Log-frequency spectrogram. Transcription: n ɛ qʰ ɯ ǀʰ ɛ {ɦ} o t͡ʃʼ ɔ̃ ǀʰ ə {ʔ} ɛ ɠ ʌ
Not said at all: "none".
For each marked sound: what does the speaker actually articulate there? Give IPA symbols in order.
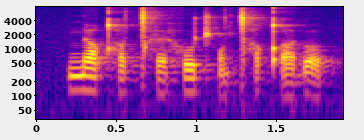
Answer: h, qʼ

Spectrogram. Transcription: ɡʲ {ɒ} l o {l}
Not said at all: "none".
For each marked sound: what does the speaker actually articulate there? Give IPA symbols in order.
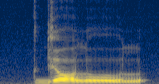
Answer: ɒ, l

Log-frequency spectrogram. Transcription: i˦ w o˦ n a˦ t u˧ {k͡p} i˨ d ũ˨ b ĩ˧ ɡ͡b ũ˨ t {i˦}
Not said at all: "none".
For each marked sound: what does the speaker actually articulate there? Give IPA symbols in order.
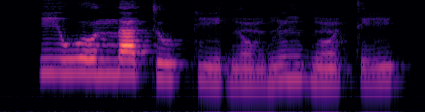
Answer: k, i˨˦

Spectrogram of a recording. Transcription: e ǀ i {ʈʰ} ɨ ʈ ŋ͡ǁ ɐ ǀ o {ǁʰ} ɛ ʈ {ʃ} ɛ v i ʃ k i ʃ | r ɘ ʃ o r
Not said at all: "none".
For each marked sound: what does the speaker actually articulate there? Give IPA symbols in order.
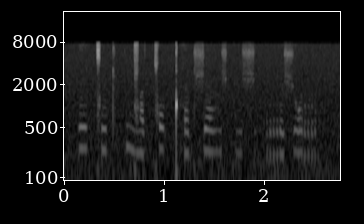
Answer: ʈʰ, ǃʰ, ʃ

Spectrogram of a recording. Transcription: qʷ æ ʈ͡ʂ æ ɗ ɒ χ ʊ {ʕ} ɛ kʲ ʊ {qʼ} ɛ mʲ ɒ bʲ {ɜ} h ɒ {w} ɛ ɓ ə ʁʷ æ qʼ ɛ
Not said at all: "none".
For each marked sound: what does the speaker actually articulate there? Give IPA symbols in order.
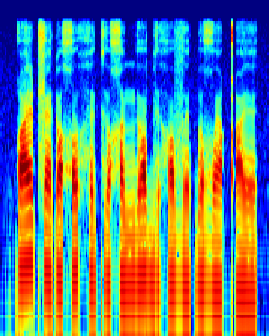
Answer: h, χ, ɜ, v

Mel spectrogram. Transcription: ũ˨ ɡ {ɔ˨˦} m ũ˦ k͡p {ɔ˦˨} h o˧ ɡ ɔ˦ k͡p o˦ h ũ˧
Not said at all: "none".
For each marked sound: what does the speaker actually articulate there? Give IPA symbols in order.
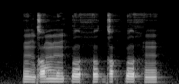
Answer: ɔ˨˦, o˦˨

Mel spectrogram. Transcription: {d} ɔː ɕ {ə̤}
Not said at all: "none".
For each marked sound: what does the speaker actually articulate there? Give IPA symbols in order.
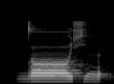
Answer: d, ə̤

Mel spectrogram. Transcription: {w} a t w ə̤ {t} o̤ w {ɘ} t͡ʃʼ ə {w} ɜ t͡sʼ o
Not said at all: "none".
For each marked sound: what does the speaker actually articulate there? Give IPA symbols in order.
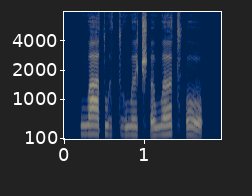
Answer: w, t, ɘ, w

